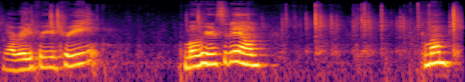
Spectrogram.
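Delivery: loud pet-calling voice; calling dogs. Real, not acted. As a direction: call the dogs over.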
